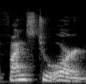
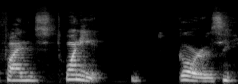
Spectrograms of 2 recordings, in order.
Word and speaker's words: Funds2Orgs: So I was saying it right, funds to org instead of funds 20 gores. Yeah, that's Canadian accent.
